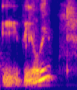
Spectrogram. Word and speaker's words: Viele: I believe his name is pronounced Viele, Veely.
